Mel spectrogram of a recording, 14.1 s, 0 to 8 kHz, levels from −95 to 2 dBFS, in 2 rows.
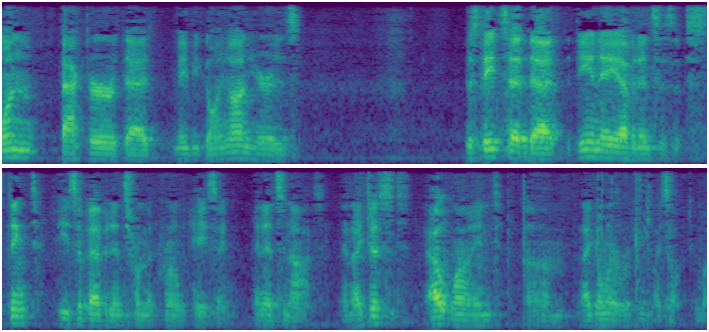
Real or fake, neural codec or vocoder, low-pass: real; none; 7.2 kHz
